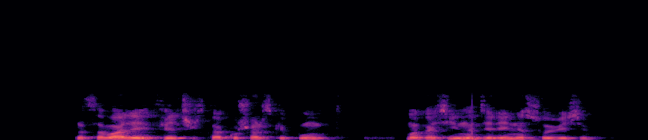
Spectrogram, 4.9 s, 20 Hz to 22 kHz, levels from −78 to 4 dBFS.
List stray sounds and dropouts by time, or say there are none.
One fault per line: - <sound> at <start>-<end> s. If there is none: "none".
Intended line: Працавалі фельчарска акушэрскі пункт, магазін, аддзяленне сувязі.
none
